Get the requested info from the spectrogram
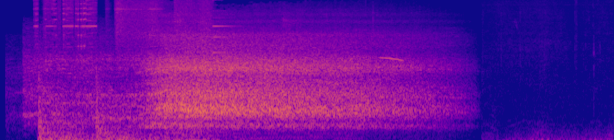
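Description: Channel logo sting: a heavy hit about half a second in, then a loud noisy swoosh that swells and fades out before the fifth second.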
